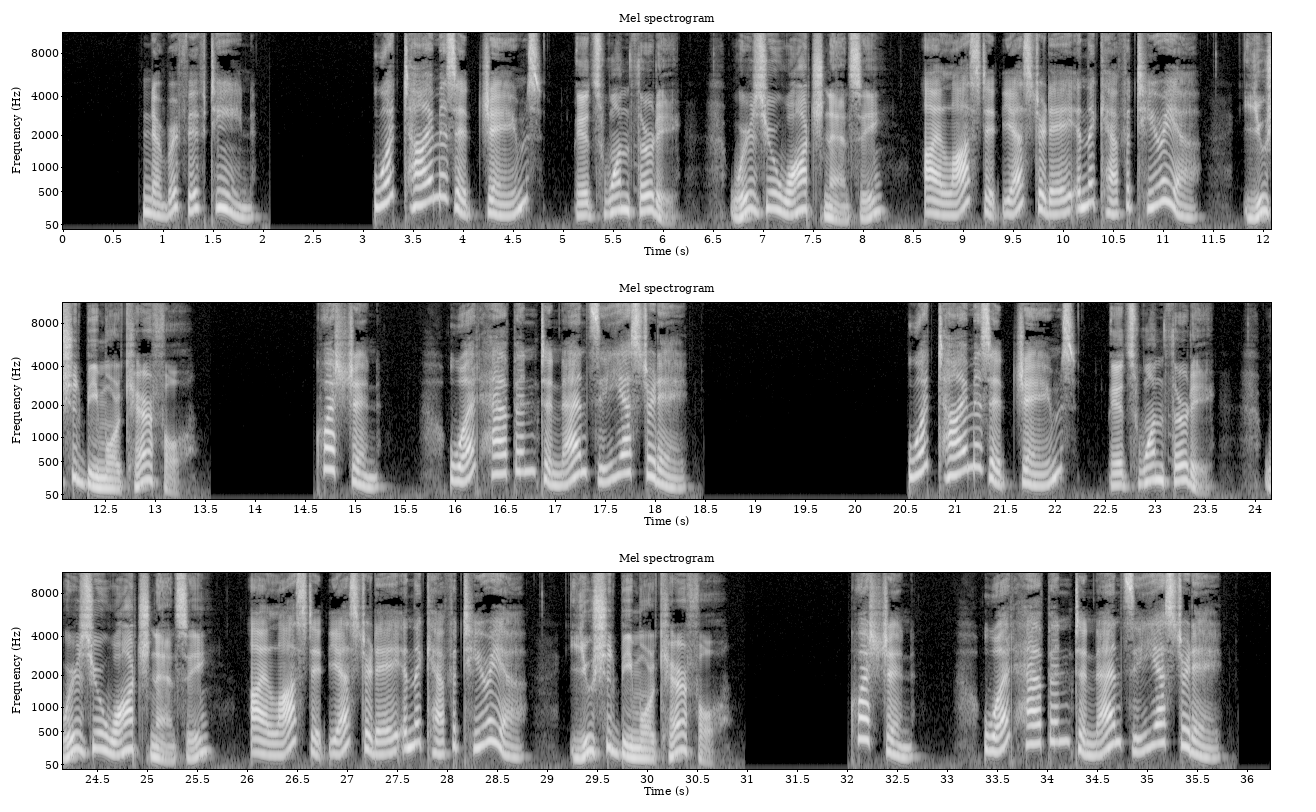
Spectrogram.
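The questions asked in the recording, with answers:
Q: Question. What happened to Nancy yesterday?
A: She lost her watch.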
